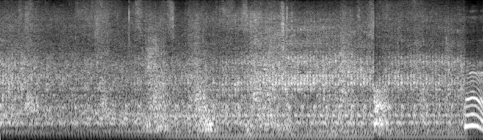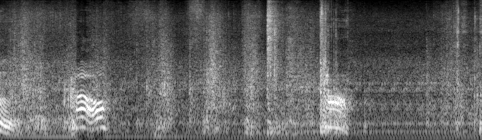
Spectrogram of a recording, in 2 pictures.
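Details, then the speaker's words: John Deere diesel tractor in extreme winter cold, block heater on for an hour and a half; catches quickly and settles into an even idle clatter with no stumbling or misses, normal healthy cold start and idle. "heater is the way to go don't let that sit there a minute or two warm-up won't do anything yet anyways"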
